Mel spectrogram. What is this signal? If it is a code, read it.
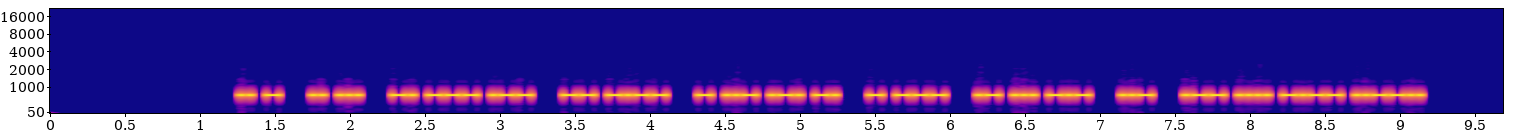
Morse code, heard as a keyed tone, about 40 wpm, 700 Hz. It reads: IT IS NOW MY TURN TO ASK U WHY?
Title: Sentences from Top 200 Words and Abbreviations 40wpm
